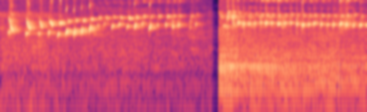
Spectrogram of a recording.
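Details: White-rumped shama lure song used to excite other shamas into singing: a fast string of high, rising chirps, then an abrupt cut into a steady high trill over a rougher, noisier background.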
